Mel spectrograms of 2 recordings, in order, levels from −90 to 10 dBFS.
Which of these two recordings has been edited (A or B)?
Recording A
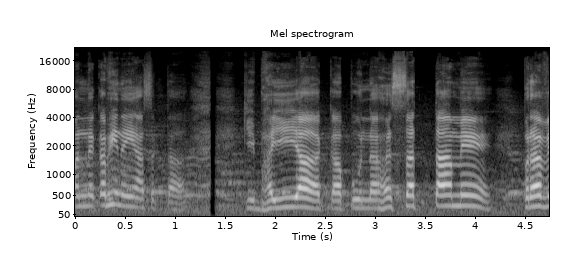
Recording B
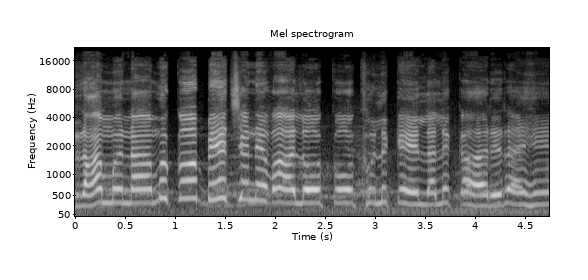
A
